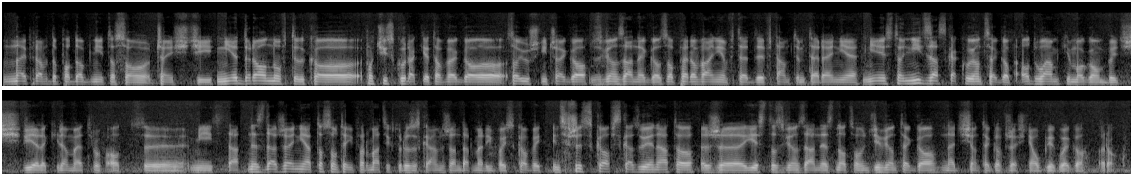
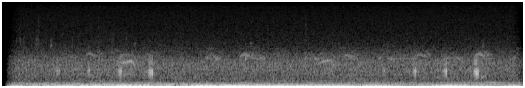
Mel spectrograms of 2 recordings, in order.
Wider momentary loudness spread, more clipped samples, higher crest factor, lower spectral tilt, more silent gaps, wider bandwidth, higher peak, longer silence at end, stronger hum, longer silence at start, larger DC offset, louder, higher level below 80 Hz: about the same, 5 LU vs 5 LU; neither; first, 18 dB vs 12 dB; second, -4 dB/octave vs -6.5 dB/octave; neither; first, 14 kHz vs 3.6 kHz; second, -6 dBFS vs -2 dBFS; about the same, 0 s vs 0 s; neither; about the same, 0 s vs 0.05 s; neither; first, -23 LUFS vs -26 LUFS; second, -58 dBFS vs -20 dBFS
